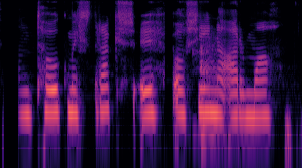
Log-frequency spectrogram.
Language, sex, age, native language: Icelandic, female, 14, Icelandic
